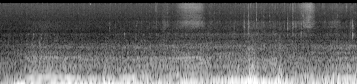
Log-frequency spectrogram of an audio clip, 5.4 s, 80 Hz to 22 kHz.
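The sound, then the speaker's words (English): A 1.6 Honda Civic Executive with a manual transmission and electronic management drives along with a steady low engine and road rumble; the drone shifts slightly partway through as the car changes up a gear. No one speaks. “You feel a little when the car starts to change gear”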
